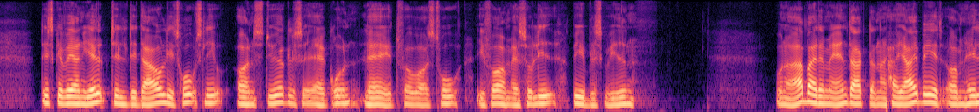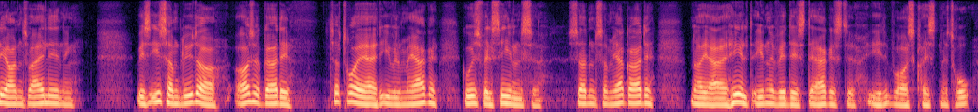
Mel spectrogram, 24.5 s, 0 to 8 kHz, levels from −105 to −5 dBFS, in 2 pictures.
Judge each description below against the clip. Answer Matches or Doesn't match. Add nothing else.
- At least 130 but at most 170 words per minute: Matches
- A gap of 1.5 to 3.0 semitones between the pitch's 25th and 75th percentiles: Matches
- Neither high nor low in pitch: Matches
